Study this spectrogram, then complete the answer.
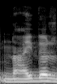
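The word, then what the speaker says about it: neither: Not only but also, আর কি আছে, ইদার অর বা আইদার অর, আর হচ্ছে কি নাইদার নর বা নিদার নর, ঠিক আছে, যে যেভাবে তোমরা উচ্চারণ করো সেটা।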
